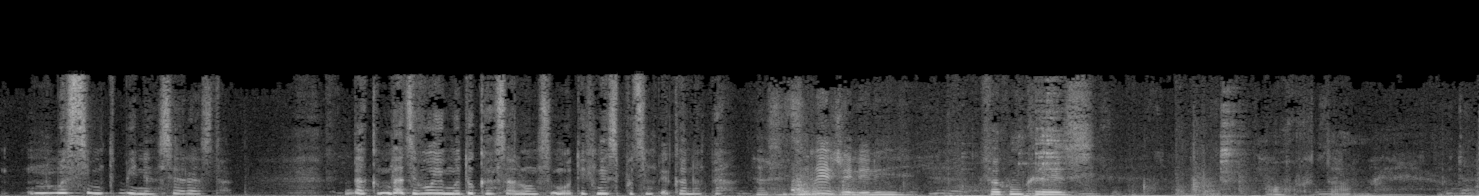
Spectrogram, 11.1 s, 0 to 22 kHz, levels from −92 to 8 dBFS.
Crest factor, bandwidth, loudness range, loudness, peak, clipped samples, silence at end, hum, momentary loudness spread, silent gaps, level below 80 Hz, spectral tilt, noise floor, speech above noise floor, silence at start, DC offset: 18 dB; 14 kHz; 3 LU; -23 LUFS; -6 dBFS; under 0.1%; 0 s; none; 18 LU; none; -34 dBFS; -3.5 dB/octave; -43 dBFS; 21 dB; 0 s; under 0.1%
